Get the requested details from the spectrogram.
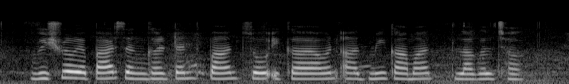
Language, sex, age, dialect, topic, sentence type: Magahi, female, 36-40, Northeastern/Surjapuri, banking, statement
